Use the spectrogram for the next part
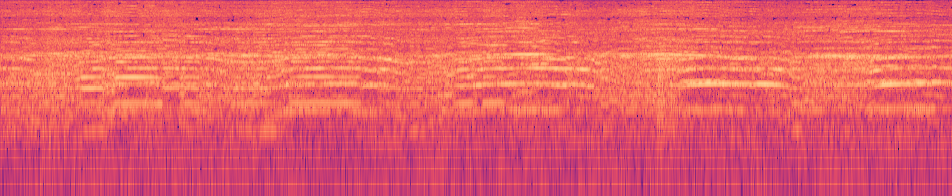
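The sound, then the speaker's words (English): Steady, low city traffic rumble coming in from the streets to a Berlin courtyard (Hinterhof) fills the whole recording, with wavering siren tones rising and falling over it several times. No one speaks. “And the other main sound is the traffic noise coming in from the streets, but that again is rather quiet.”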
